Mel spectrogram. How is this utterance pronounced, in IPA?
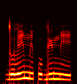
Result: duli mipuɡy mi

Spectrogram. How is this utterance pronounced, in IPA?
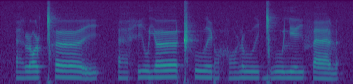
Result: æ̤ɭɔɭ ǀʰœːi̯ | æ̤hiu̯jœː ǁʰuːi̯ɽɔ̤hɔ̤ ɳuːi̯ɡ͡ǀuːlʲei̯ fæɳ

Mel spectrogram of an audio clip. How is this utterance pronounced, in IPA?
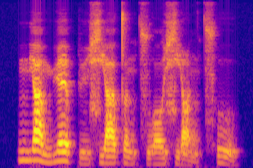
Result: mjä˥˧mɥɛ˥˩ py˧˥ ɕjä˥t̪a˨n t͡swɔ˧˥ɕjɑ̰˨˩ŋt͡sʰu˥˩

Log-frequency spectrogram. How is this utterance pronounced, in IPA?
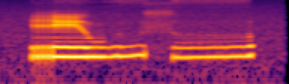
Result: reːwɦṳ θo̤

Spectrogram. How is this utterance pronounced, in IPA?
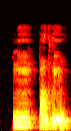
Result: ŋĩːpːɑwlĩw

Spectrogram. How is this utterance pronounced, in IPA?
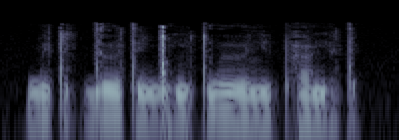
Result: wetɵtdəːte ŋ͡ǃə̤ŋʷə̤twəːli pʰaŋɛ̤t

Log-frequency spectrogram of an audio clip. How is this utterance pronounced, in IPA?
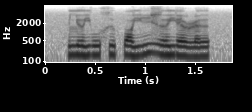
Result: lʲoju xɨpɔji ɣɘ jeʊ̯ɭɘ

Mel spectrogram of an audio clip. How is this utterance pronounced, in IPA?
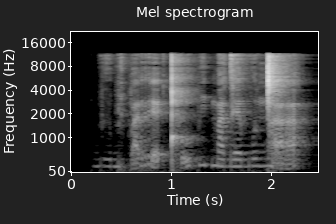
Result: bʱʏbḭba̰rɛ̰ʔ ǃʰo̰u̯piʔma dɛ bolŋ͡ǀa̰

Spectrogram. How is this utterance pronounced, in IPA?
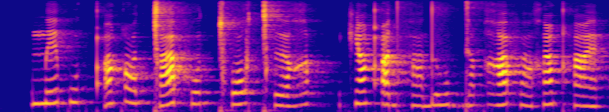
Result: me˩˥pu˩˥ɡ qʼɛ̃˩˥qo̤˩˥dɡ͡ǀa˩˥ fo˩˥dǀʰo˩˥ʁǀʰɘ˨˩ʁ | t͡ʃɛ̃˩˥qʼɘ˨˩d ha̤˨˩dʱu˨˩b di̤˨˩qʁa˩˥ fa̤˨˩χĩ˩˥qʰɛ̃˨˩

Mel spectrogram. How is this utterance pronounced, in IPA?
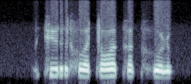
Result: kʲurxoɐ̯ tɔɐ̯kɐ kʰuɳ

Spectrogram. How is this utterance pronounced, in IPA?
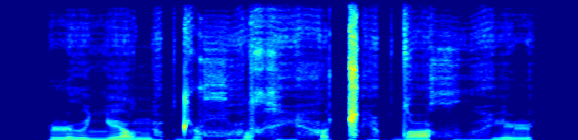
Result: ɭɯ ʎilˠnṳʔdˤə̤ɭ χʷə̤lˠ xi̤hʌǁʰi̤ʔ dˤuxṳɦiɭ

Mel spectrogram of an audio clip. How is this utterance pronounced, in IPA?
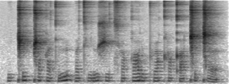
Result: iǁʉ ǁɵqetʼʉ | ɐtʰiɾʉ ʃit͡sʰɵqo ɾʉpʰɵ qʰʉqʼɐ ǁɨǁɐ

